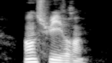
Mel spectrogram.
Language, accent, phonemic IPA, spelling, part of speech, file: French, France, /ɑ̃.sɥivʁ/, ensuivre, verb, LL-Q150 (fra)-ensuivre.wav
- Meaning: 1. to follow (to come after) 2. to follow, to come next 3. to ensue, to result, to come as a result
